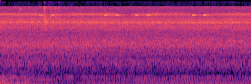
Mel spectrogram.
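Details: Electric fan after disassembly, service and reassembly, previously dead or only humming: smooth steady whooshing hum with constant fine whine, no scraping or wobble; spins freely and runs normally.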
